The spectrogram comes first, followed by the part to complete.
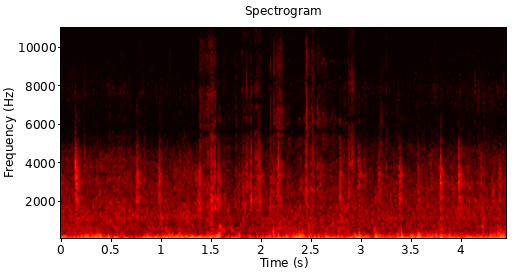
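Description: Wind buffeting the microphone aboard a sailboat under sail, a gusty low rumble, with brief splashes of water along the hull.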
